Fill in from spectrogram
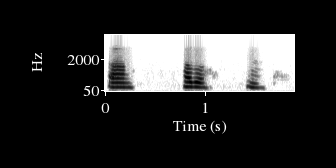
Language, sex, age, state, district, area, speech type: Assamese, female, 18-30, Assam, Nagaon, rural, conversation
